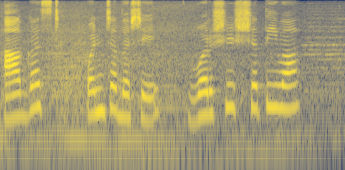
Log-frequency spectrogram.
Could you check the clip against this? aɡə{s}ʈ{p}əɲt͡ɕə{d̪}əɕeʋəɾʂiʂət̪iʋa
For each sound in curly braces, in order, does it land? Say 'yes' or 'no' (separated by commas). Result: yes, yes, yes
